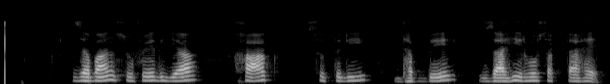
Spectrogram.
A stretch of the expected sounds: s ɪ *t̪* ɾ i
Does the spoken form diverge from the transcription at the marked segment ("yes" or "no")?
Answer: no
